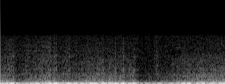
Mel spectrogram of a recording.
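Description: Steady low rumble of a vehicle's engine and road noise heard from inside the cab while driving along a road.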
